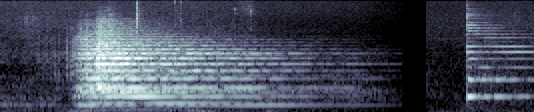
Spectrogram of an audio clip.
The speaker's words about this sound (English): Thank you so much, Beppe, and it must be a delight to have church bells out your window.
